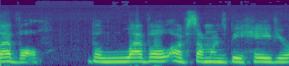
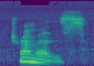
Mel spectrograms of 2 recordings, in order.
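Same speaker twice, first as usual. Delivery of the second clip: New England accent; 6 dB quieter than usual. Shown as a demonstration. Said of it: "That's my New England accent".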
